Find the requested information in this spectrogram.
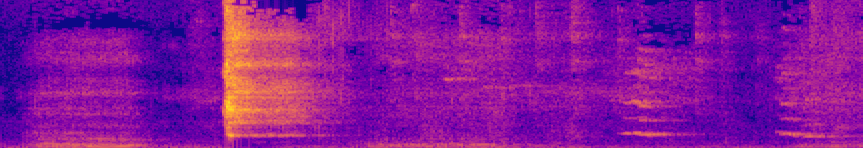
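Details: A lilac English Bulldog snuffles and snorts heavily, with a sharp click and a few brief, thin whimpers.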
